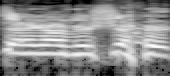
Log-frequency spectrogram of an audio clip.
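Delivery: very high, shrill screaming. Describing Andy Elliott yelling at a man in a boardroom meeting, imitating Andy Elliott screaming. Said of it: "he's just screaming at this guy".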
